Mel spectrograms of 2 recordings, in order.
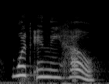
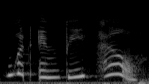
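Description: First: High, outraged, punched WHAT; high exasperated repeat. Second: High, slow, drawn-out outrage; stunned and furious at the attacks; outraged disbelief. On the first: Vlogger to viewers, repeating it in outraged disbelief. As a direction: hit "What" hard, still stunned. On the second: Vlogger to viewers, stunned and outraged at the attacks. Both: Real, not acted.

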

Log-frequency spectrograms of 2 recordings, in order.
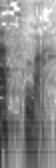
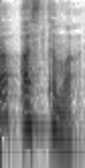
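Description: First: एस्मा with no "tha" sound; English pronunciation. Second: अस्थमा with an aspirated "tha"; Hindi pronunciation. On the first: Teacher giving the English form, English pronunciation. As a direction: say एस्मा as "as-maa". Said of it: "तब हम इसको बोलते हैं". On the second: Teacher quoting how Hindi speakers say it, Hindi pronunciation. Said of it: "Hindi में इसको लोगों को सुना होगा". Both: Shown as a demonstration.

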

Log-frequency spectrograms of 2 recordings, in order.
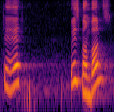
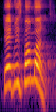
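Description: First: Put-on a small girl piping up behind Dad's seat; little girl's voice. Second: Put-on high, louder child voice pressing the question; insistent little girl. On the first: Little daughter asking Dad from the back seat, high child voice. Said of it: "I hear a little voice". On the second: Daughter demanding an answer from Dad, high and louder. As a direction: she asks again, more urgent.

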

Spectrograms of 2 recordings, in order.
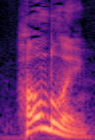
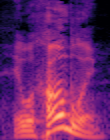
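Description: First: Humbling said higher, with weight on the word; emphatic repeat. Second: Said in the usual way. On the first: Shown as a demonstration. Talk-show host stressing Humbling, emphatic repeat. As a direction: land hard on Humbling, slowly.

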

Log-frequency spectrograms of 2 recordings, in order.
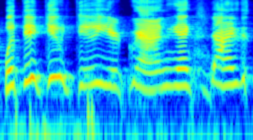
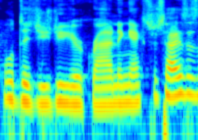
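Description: First: High, softer mocking echo of a therapist; squeaky sarcastic mimicry; mocking parrot. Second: Low, soft, quick therapist voice; therapist's routine question. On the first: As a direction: parrot the question in a silly high voice. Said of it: "I'm like". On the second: Retold or imitated. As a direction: imitate a counsellor checking in quietly. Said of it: "and they'll be like".

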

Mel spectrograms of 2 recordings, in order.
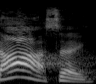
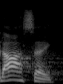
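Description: First: I say, said much louder with weight; louder emphatic. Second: Said in the usual way. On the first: Acted. Preacher quoting Jesus' authority, loud firm I say.

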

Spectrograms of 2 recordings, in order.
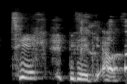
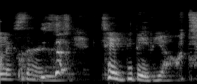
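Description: First: Half-laughing repeat of the plea. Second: Desperate whispered plea. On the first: Mother retelling her plea to the midwife, laughing. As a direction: laugh through the begging. Retold begging midwife in labor. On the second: Mother in labor begging the midwife, whispered. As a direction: whisper it, pleading through labor. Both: Retold or imitated.

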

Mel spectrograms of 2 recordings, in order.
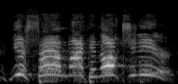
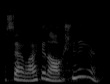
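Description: First: High, very loud preacher's shout; climactic shout. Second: Soft, understated repeat after the climax; subdued realization. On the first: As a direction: blast out the sudden thought. Shouts the sudden thought at climax. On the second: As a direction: drop right down, as if taking it in. Deflated repeat after the shouted thought. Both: Retold or imitated.

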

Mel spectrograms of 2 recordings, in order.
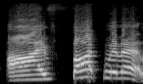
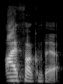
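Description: First: Loud, high, drawn-out "fuck"; slow, emphatic repeat leaning hard on "fuck"; emphatic admission. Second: Said in the usual way. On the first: Real, not acted. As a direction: stretch "fuck" and belt it out higher and louder.

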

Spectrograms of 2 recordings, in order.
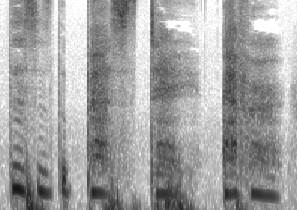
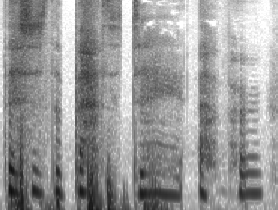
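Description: First: Whispered quote. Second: Put-on higher, louder echo of the girl's cheer; brighter repeat. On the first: Retold or imitated. Retelling the little girl on the trail, whispered. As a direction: whisper the child's joy. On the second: Retelling the little girl on the trail, higher and louder. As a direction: say it out with delight. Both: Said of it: "all I heard was".

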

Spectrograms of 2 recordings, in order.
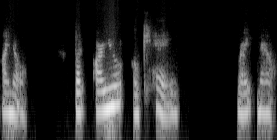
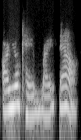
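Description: First: Gently ask, letting each word settle; very calm. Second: Said in the usual way. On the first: Retold or imitated. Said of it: "this voice was very calm".

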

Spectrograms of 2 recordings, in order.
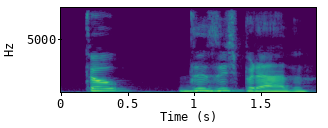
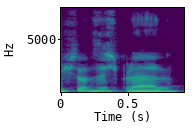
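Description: First: Hammed-up despairing groan on "Estou desesperado"; mock despair. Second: Said in the usual way. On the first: Fed up with the requests, he moans in mock despair. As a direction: play it like a tragic hero, half joking. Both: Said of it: "É o que eu digo".

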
